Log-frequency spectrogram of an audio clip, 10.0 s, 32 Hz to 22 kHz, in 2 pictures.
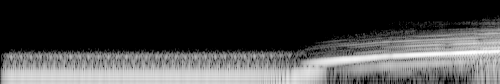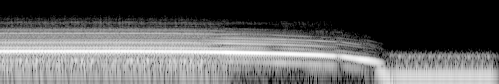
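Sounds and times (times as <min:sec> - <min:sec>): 
Japanese V6 engine recorded from outside: 0:00.0 - 0:09.9.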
